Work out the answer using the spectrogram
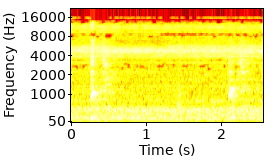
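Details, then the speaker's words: Primus 535 twin-burner kerosene stove, right burner finishing preheat: steady burner hiss broken by two sharp bursts about two seconds apart as kerosene vapor surges back through the unrestricted fuel line into the tank (vapor detonation); brass-mesh surge restrictor is the fix. "it's coming out of the right burner and as that burner finishes up its preheat it's actually having kerosene vapor shooting back into the tank as it bursts into a cloud of vapor"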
